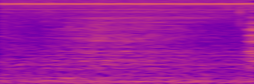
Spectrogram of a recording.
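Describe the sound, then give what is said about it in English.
A single soft, airy breath, slightly nasal and snort-like, lasting about a second with a faint low hum beneath and no talking. “Keep breathing.”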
